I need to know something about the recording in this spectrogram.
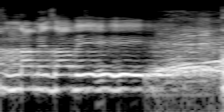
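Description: A man's voice, amplified through a stage microphone, chanting one long held note in the sung style of a Bangla waz sermon. The pitch rises near the end.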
